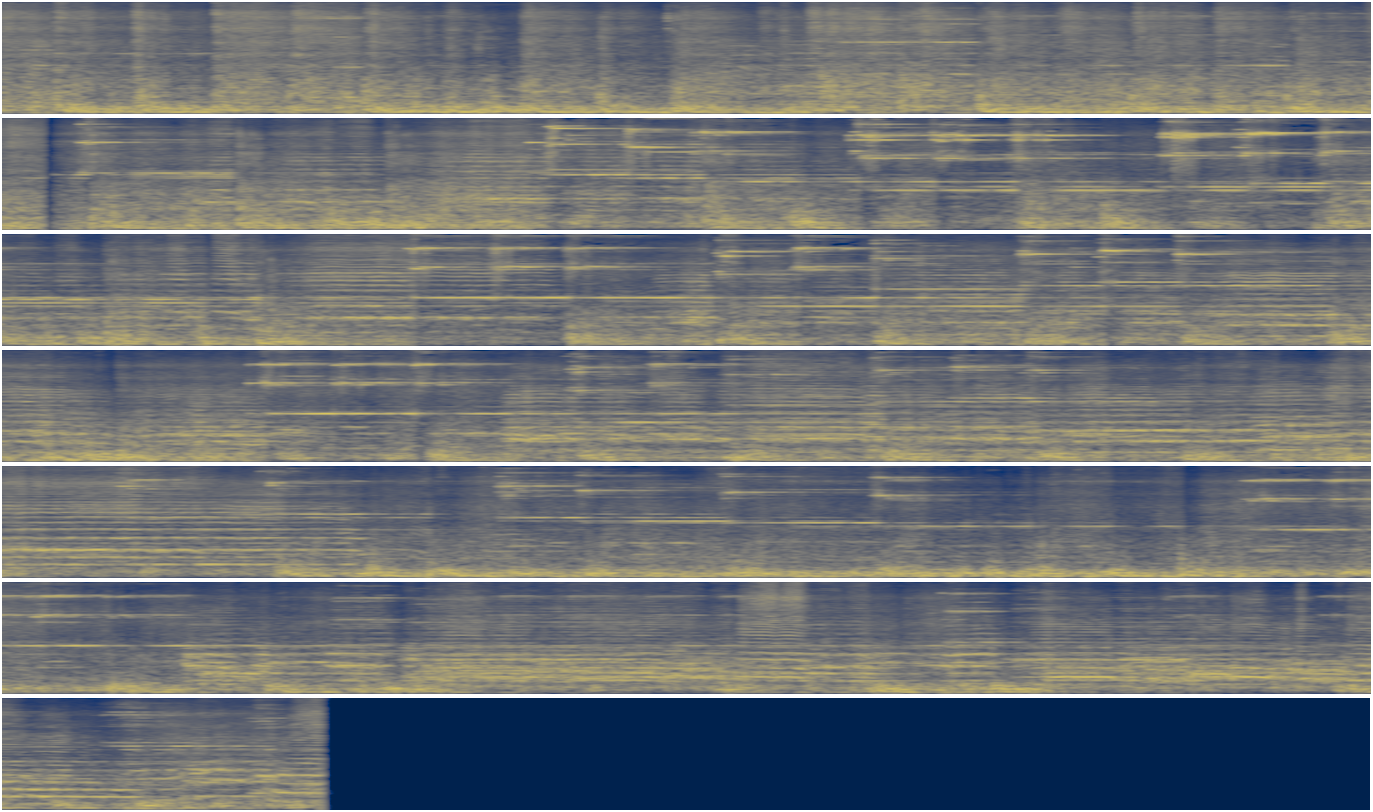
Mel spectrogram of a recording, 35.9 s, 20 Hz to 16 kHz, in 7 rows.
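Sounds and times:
marching band playing: 0.0 - 32.0
bell lyres ringing: 3.0 - 20.0, 20.6 - 31.7.

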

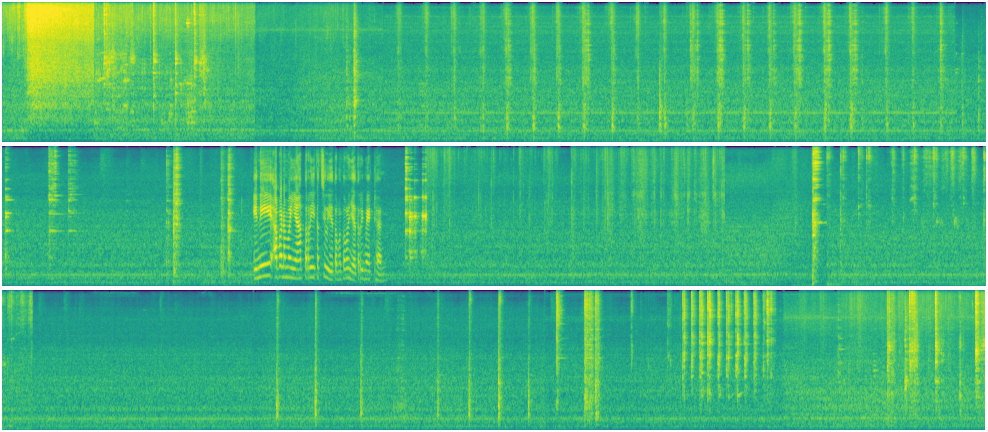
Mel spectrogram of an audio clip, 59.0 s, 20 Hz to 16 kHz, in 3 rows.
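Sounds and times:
range hood fan humming: 0.0 - 59.0
knife chopping on board: 7.9 - 18.3.

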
